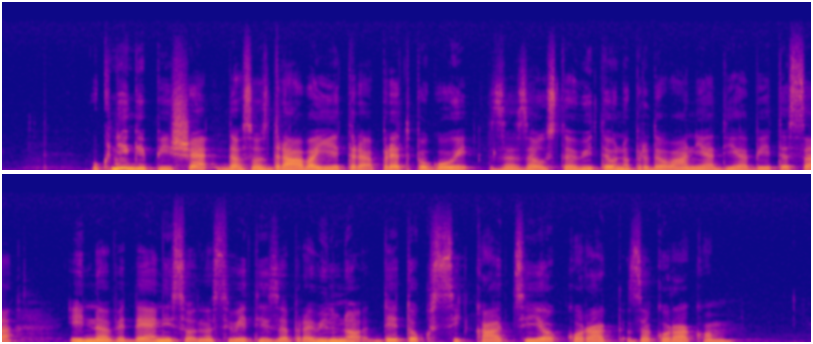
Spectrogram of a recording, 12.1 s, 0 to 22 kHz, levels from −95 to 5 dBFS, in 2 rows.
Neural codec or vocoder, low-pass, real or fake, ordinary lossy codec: none; 19.8 kHz; real; none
